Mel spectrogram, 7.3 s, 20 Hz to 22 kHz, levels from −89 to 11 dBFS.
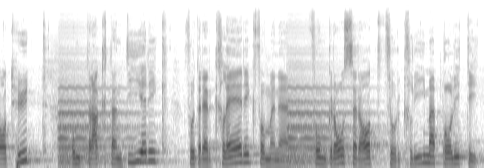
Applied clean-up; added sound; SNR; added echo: none; Organ; 11 dB; none.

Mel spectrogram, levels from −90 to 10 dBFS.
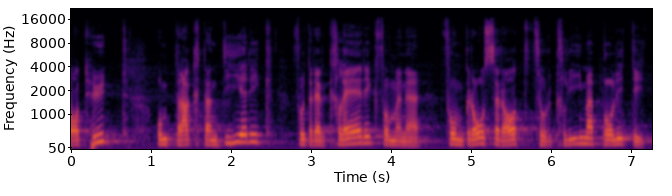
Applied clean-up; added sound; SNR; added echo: none; none; none; none.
